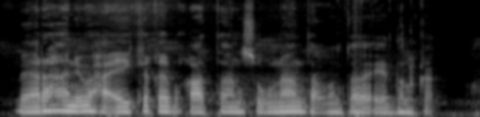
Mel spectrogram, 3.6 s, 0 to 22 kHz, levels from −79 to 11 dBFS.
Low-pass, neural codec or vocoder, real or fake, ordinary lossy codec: none; none; real; none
